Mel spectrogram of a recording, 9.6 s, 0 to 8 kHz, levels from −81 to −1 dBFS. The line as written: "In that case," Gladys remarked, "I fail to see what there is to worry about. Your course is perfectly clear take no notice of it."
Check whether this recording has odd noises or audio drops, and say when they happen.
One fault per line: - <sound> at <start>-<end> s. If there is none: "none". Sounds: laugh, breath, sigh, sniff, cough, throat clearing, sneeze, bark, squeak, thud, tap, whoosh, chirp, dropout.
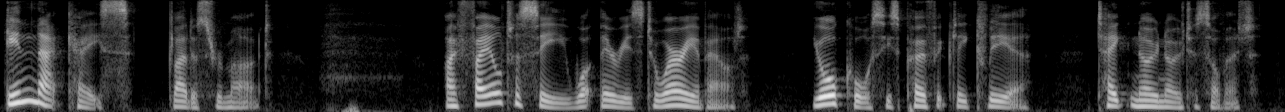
- breath at 2.4-3.0 s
